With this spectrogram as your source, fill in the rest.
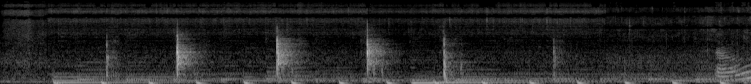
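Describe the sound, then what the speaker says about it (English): Smoked pork stir-fried with karela and brinjal sizzles steadily in a pan, punctuated by several sharp scraping and clanking strokes of a spatula stirring the pieces at an irregular rhythm, close and fairly loud. "I want to stir fry with my karelas"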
